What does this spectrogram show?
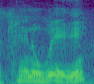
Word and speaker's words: Kennoway: Yep, you can see I have arrived in Kennoway, locally pronounced Kennoway.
